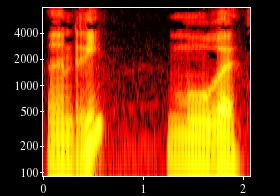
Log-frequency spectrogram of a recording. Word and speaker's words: Henri Murger: Henri Murger.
